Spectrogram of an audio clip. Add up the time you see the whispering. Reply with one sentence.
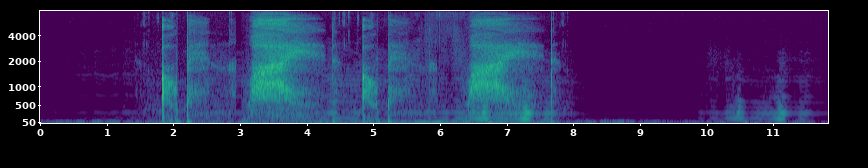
You can hear the whispering for 6 seconds altogether.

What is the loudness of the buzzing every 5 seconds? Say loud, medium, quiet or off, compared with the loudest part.
quiet, loud, medium.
